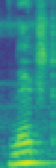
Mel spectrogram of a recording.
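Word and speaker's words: knock: हम न पढ़ते हैं के एन ओ सी के इसे हम नॉक कहते हैं के एन आई एफ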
